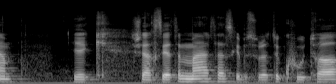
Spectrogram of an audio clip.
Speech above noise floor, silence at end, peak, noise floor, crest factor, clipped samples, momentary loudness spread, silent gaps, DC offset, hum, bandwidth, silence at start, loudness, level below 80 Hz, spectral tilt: 21 dB; 0 s; -4 dBFS; -44 dBFS; 20 dB; under 0.1%; 11 LU; none; under 0.1%; none; 14.5 kHz; 0 s; -24 LUFS; -46 dBFS; -4.5 dB/octave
